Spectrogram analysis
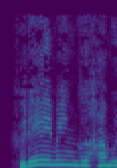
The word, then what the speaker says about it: Framingham: 周年を祝ったフレーミングハムの第一音節は a の長音 8 発音される正確にはフレーミングとハムの 2 号合わせた形で発音されているフレーミングハム街は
